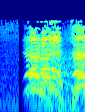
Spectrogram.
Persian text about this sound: فریادهای پناهجویان گرفتار در مرزهای بلاروس و لهستان برای رسیدن به آلمان.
